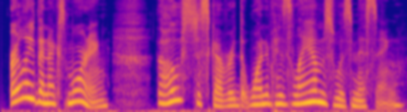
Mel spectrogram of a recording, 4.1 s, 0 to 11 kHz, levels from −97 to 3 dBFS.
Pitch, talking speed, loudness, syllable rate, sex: 250 Hz, 205 wpm, -17 LUFS, 6.5 syllables/s, female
